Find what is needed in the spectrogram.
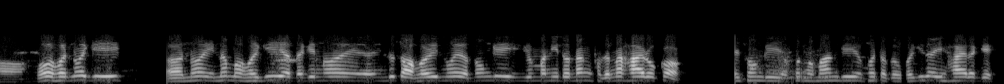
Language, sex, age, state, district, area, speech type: Manipuri, male, 30-45, Manipur, Kangpokpi, urban, conversation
